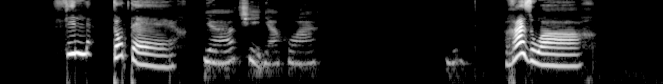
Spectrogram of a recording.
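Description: A young woman speaks slowly and clearly close to a microphone, in short separate words.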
